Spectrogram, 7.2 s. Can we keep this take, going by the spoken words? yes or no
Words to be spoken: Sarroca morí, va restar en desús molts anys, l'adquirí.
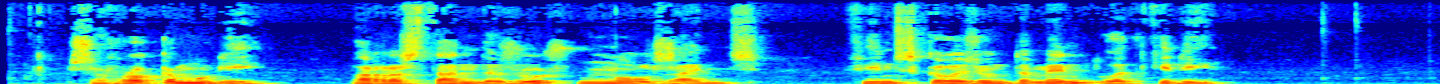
no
